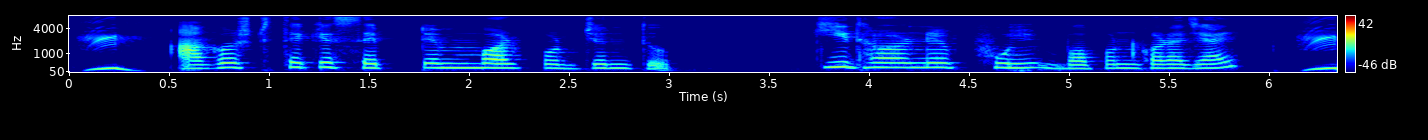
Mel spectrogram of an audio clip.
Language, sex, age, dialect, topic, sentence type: Bengali, female, 36-40, Northern/Varendri, agriculture, question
